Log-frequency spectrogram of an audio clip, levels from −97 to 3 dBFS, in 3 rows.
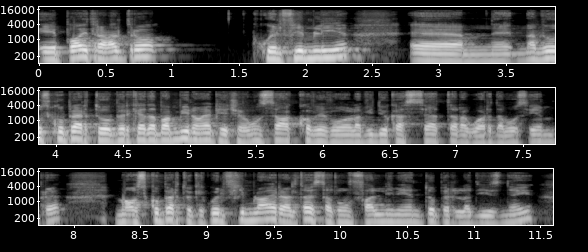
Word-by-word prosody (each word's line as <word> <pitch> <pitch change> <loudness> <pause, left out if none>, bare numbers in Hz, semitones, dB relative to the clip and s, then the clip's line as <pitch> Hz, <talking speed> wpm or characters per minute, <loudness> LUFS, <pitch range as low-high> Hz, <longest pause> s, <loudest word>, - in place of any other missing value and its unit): e 145 0 +3
poi 170 +4 +7
tra 155 -4 +4
l'altro 180 +4 +3 0.6
quel 150 -3 +2
film 165 +2 +3
lì, 170 +2 +5
ehm 125 - -1
ehm, 120 +2 -8
avevo 150 +3 +2
scoperto 165 -2 +3
perché 145 +2 0
da 150 - +4
bambino 150 +2 +3
a - - +1
me 150 - +3
piaceva 130 -3 -3
un 140 - -5
sacco, 140 +2 0
avevo 125 -1 -2
la 125 - -1
videocassetta, 135 +1 -3
la 120 - -4
guardavo 115 +1 -5
sempre, 130 +7 -7 0.4
ma 140 +1 -3
ho 140 - 0
scoperto 165 +2 +1
che 130 -1 -10
quel 160 -2 -1
film 165 +3 -5
là 170 +1 +2
in 180 - +3
realtà 145 +1 +1
è 175 - +4
stato 140 -3 -4
un 135 - -5
fallimento 140 +1 -4
per 135 -3 -8
la 120 - -4
Disney, 130 +9 -7
140 Hz, 210 wpm, -22 LUFS, 125-160 Hz, 0.6 s, poi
